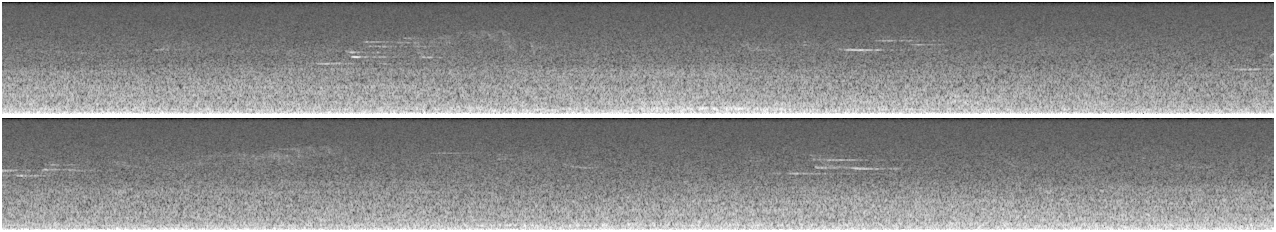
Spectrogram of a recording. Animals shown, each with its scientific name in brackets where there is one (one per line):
Blue-headed Vireo (Vireo solitarius)
Northern Parula (Setophaga americana)
Hermit Thrush (Catharus guttatus)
